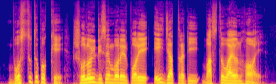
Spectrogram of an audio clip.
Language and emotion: Bengali, neutral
